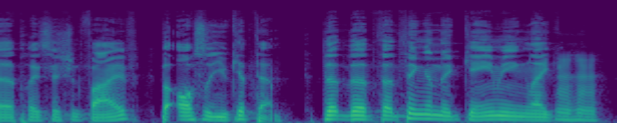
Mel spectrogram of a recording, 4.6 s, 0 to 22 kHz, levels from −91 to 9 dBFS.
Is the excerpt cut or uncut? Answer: cut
